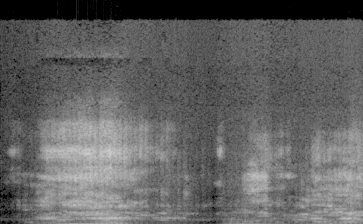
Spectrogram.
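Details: Friesian cow just sold from the Rangdhonu Agro farm and being taken away after a hard loading onto a vehicle. It gives two deep, rasping, drawn-out bellows, the first about two seconds long and the second shorter, over a low rumble.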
